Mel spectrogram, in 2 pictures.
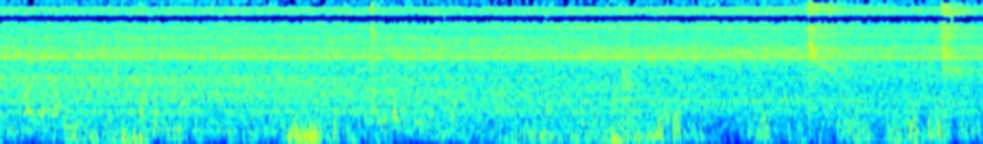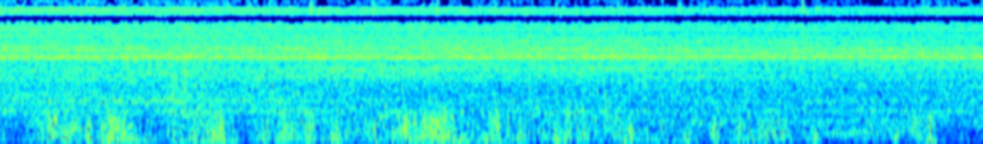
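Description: Factory machinery hums steadily in a large echoing hall.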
